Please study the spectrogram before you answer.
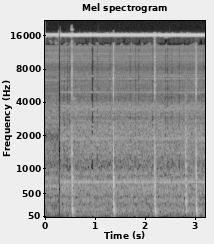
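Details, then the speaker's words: RV/caravan diesel heater after its fuel pump was replaced because the old one was never heard running. Sharp regular ticks about every 0.8 seconds over a steady hum, no battery error: the fuel pump pulsing normally. "Right, it's ticking. no battery error coming up."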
